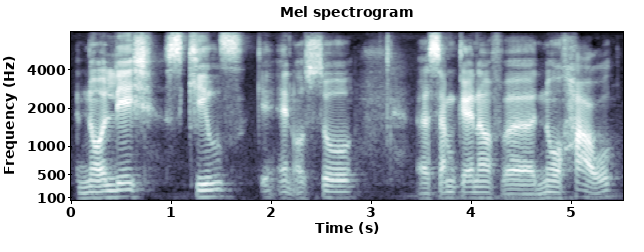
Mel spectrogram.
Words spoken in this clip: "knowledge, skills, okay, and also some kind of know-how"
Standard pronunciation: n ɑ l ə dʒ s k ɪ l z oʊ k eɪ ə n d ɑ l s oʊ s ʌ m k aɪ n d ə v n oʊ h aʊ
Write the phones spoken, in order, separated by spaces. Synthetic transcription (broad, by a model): n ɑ l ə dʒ s k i l s oʊ k eɪ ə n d ɑ l s oʊ s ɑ m k aɪ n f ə n oʊ h aʊ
